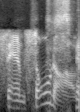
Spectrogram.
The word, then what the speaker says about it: Samsonov: So that the fans aren't getting on me when I'm saying Samsonov and they're telling me, no, it's Samsonov. And it's like, no, I realize in the past it's been Samsonov, but here's Ilya on tape 3 weeks ago, you know, before training camp, telling us how to say his name.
